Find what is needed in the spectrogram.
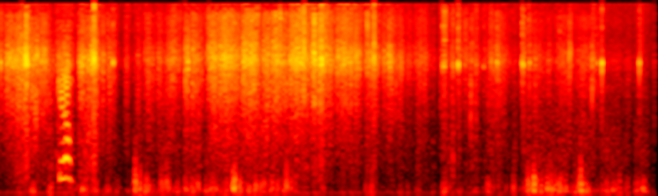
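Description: Footsteps crunching and rustling through woodland undergrowth of brambles, dead bracken and leaf litter, in an uneven walking rhythm, with spaniels pushing through the vegetation.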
